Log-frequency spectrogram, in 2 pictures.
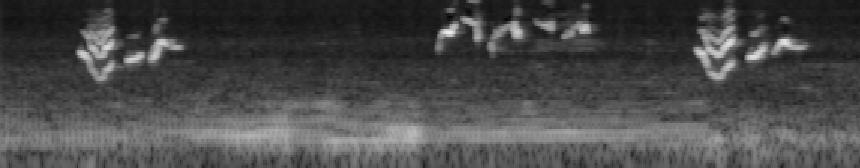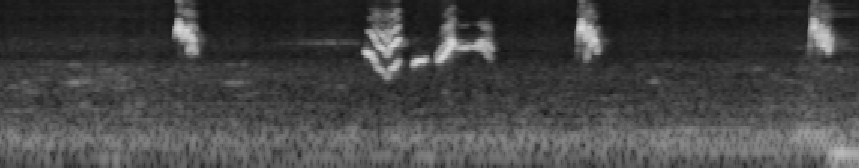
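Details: Kacer, the Oriental magpie-robin, singing to challenge a rival into a fight: sharp falling-and-rising chirped phrases separated by pauses of about a second or two, low steady hum throughout.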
